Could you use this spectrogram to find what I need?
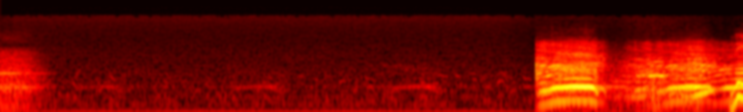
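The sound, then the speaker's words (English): After a long quiet stretch with a low background hum, thirsty cattle during a drought break into loud, drawn-out moos, two bellowing calls filling the final few seconds. “Are some very thirsty cows.”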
